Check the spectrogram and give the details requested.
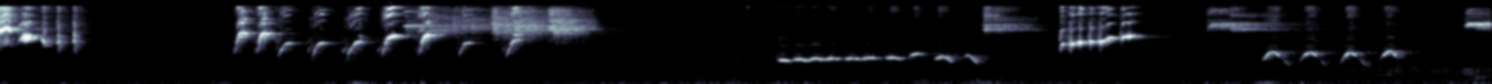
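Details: Young Bornean leafbird from Kalimantan, moulting toward adult plumage, giving its natural song with no learned imitations: buzzy descending notes, then a steady whistled phrase, a rising trill and a series of looping whistles.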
